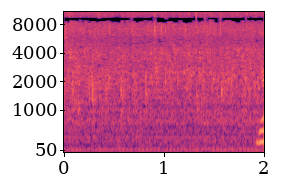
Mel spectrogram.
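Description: Crocodile meat fillets frying in hot oil in a frying pan: a steady sizzle with faint crackles.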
